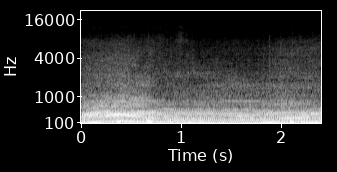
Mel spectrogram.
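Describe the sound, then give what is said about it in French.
Newly bought snowmobile with a chip key being started across a suspension bridge: a steady low engine drone with slight wavering in pitch and a couple of small bumps, with no voices. “De l'autre côté du pont, un motoneigiste tente de démarrer sa machine.”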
